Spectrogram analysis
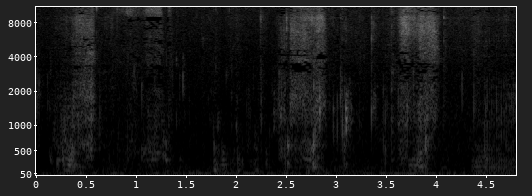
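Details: Indoor pug Mars eating croutons and bacon for breakfast: bursts of breathy sniffing and crunching, about one each second, loudest near the middle, with a steady low background hum.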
